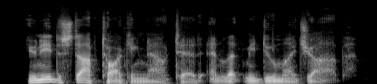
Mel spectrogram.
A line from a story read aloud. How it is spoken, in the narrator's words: Jessie said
